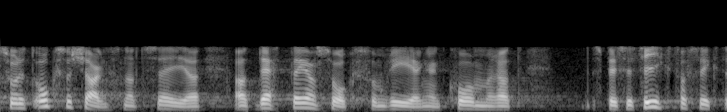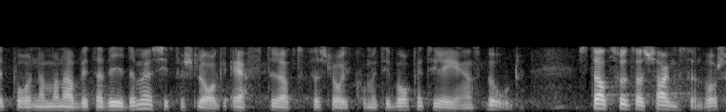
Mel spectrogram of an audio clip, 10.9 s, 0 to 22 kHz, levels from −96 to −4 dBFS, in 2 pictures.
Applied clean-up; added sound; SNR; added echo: none; none; none; none.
